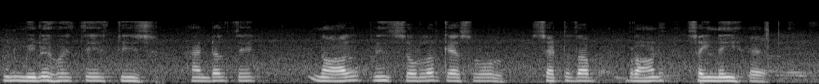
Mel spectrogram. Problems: none marked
